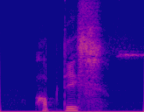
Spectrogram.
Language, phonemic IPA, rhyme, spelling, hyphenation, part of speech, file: Dutch, /ɑbˈdɪs/, -ɪs, abdis, ab‧dis, noun, Nl-abdis.ogg
- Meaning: an abbess (female superior of certain nunneries)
